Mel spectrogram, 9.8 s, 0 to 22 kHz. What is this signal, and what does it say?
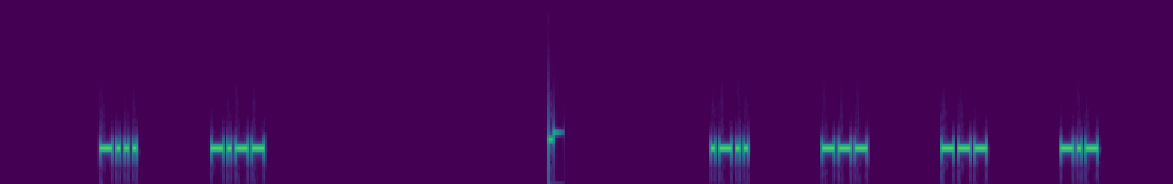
Morse code, heard as a keyed tone, about 36 wpm, spaced as for 12 wpm, 700 Hz. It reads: BY LOOK
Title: 6x Character Spacing - Top 100 Words - 35wpm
